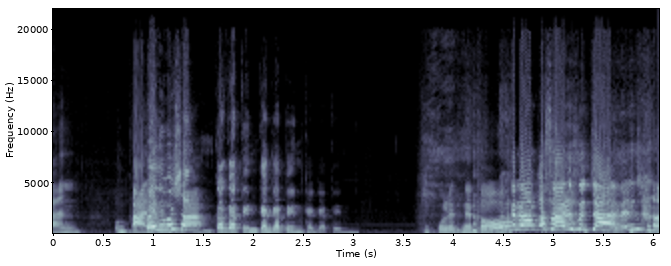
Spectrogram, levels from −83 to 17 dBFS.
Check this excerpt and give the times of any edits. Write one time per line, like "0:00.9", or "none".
0:04.6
